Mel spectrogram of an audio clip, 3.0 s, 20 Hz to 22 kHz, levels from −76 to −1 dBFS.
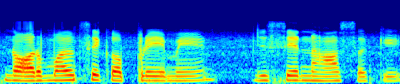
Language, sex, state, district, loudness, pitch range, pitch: Hindi, male, Maharashtra, Mumbai Suburban, -16 LUFS, 200-220 Hz, 210 Hz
